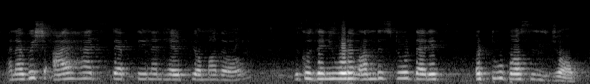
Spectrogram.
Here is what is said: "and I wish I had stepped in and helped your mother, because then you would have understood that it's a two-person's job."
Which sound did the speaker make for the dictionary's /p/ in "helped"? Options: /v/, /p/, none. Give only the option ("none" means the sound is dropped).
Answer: /p/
